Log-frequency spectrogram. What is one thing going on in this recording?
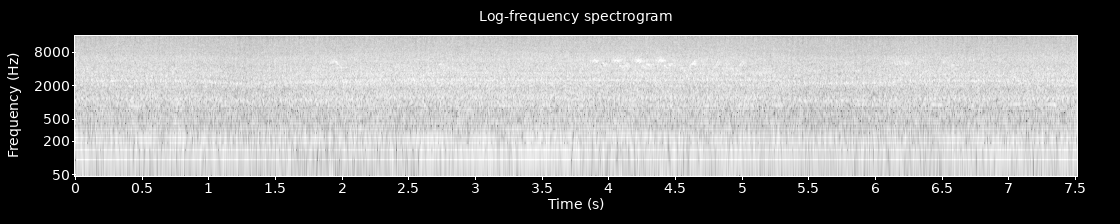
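A riding lawn mower engine drones steadily.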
